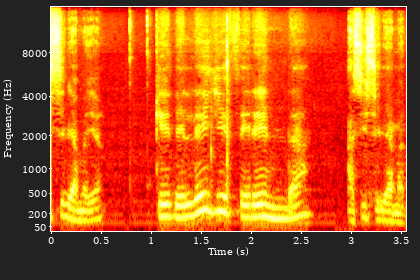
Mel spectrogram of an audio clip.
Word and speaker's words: lege ferenda: ferenda, así se llama, de leye ferenda. Leye ferenda significa tal y como debería estar constituido el derecho penal. Por contraposición a leye lata, lege lata se escribe ya, y lo otro es lege ferenda.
